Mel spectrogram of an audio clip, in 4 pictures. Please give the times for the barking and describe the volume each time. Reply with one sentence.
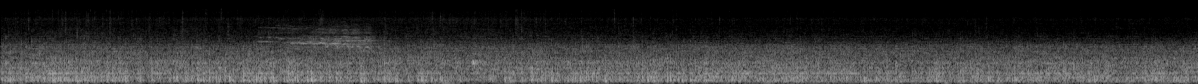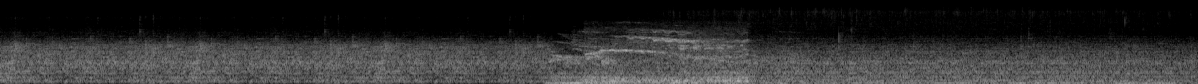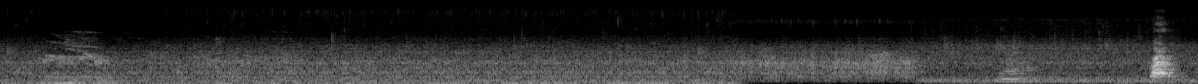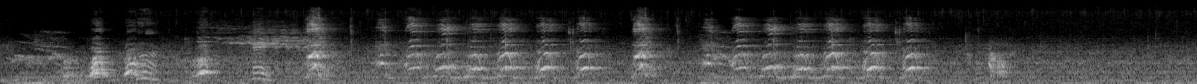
The barking can be heard from 35.5 to 46.1 s, at a steady volume.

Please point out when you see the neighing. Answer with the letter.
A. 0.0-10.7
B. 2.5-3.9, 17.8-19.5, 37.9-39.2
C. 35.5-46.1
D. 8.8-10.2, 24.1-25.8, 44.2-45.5
B.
